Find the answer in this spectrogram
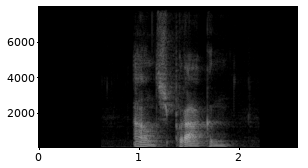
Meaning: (noun) plural of aanspraak; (verb) inflection of aanspreken: 1. plural dependent-clause past indicative 2. plural dependent-clause past subjunctive
- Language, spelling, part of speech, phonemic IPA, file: Dutch, aanspraken, noun / verb, /anˈsprakə(n)/, Nl-aanspraken.ogg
